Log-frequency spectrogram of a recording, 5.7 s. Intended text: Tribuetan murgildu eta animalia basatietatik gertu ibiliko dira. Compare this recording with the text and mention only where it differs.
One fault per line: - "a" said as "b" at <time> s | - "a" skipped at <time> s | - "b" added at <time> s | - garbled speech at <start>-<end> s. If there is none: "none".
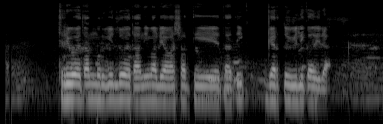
none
